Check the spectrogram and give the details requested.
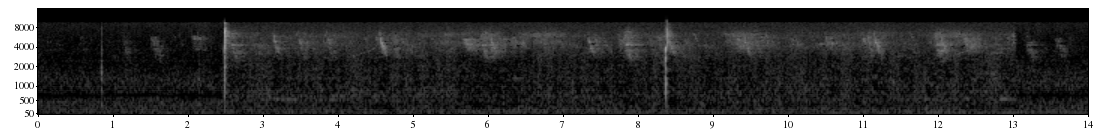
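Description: Small birds chirping repeatedly in short, high, falling notes over a low steady background noise, with two sharp clicks about six seconds apart.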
